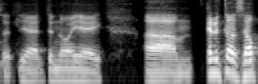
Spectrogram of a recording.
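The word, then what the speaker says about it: Desnoyers: Bruins staff has been back and watching Caleb Deoy do. That's how you pronounce it. Yeah, Denoy.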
